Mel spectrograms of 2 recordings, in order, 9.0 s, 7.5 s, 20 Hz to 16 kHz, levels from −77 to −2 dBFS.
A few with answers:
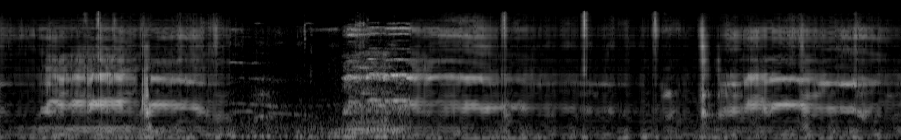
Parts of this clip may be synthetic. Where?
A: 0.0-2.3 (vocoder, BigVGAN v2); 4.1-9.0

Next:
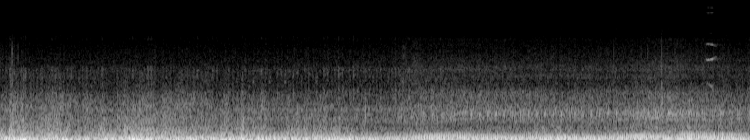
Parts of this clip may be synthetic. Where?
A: none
